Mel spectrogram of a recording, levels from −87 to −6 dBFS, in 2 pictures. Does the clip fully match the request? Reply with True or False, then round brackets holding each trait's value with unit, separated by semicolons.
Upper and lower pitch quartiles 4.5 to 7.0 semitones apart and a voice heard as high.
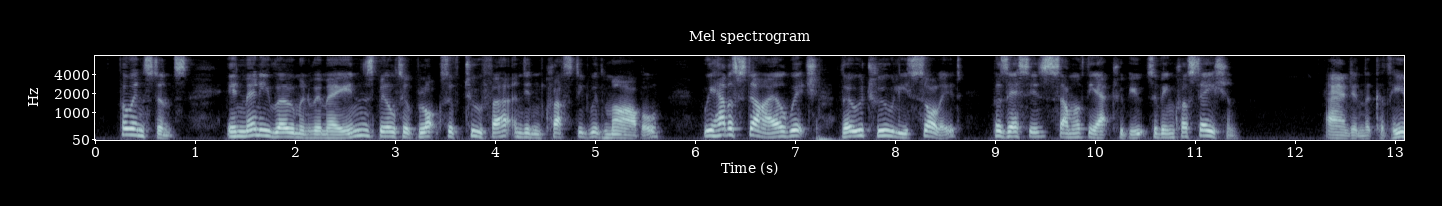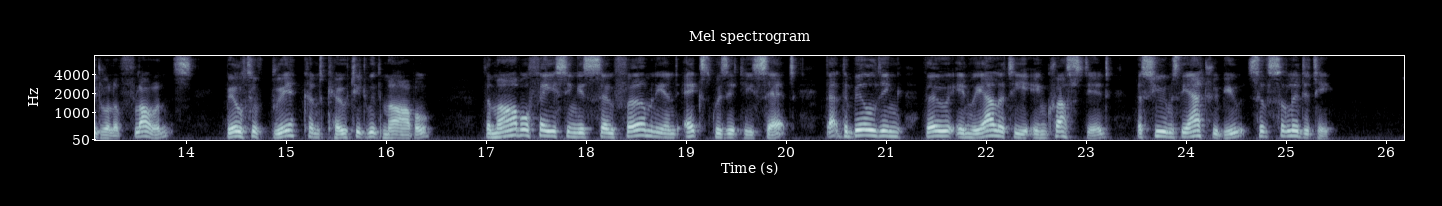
False (5.4 semitones; 155 Hz)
